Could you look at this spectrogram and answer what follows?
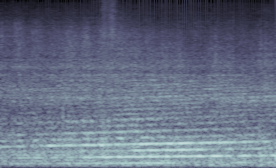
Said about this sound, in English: The women board a train headed to the Donetsk region, where the war's fiercest fighting is going on. The train is filled with the partners of soldiers fighting there.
